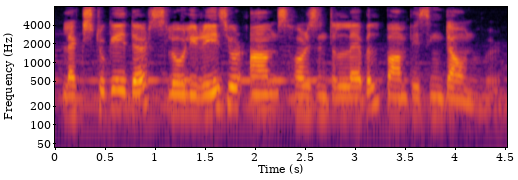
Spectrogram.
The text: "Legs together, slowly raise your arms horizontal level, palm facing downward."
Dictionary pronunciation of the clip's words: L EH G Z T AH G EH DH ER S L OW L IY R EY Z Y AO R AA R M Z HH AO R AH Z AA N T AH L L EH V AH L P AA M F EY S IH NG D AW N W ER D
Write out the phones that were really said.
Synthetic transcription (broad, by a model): L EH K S T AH G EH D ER S L OW L IY R EY Z Y AO R AA R M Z HH AO R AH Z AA N T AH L L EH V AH L P AA M P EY S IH NG D AW N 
